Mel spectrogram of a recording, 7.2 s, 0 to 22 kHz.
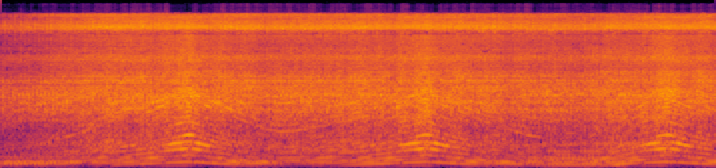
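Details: Hero HF Deluxe BS6 fuel-injected motorcycle after fuel pump replacement for a stalling problem; engine runs steadily and swells through three smooth revs about every two and a half seconds with no misses; healthy.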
